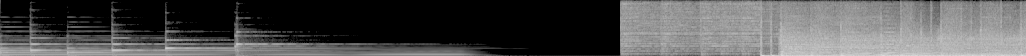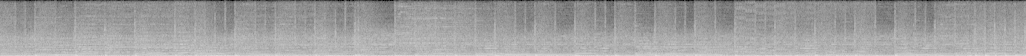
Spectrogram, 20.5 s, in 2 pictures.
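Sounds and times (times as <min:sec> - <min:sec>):
instrumental music: 0:06.2 - 0:20.5.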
